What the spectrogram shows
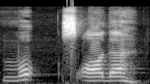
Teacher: حمزہ کو تھوڑا سا جھٹکا دیں گے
